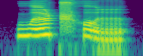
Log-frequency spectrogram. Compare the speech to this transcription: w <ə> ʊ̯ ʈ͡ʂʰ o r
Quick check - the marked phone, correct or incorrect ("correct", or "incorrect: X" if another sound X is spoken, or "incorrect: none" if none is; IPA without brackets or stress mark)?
correct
